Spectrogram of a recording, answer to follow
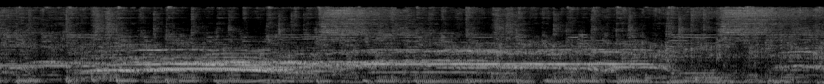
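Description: A talk-show band playing the guest's walk-on music: sustained held notes over a steady low beat at an even level.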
